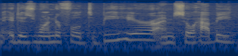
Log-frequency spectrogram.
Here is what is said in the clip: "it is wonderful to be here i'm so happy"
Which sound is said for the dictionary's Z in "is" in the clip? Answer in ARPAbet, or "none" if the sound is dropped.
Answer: Z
